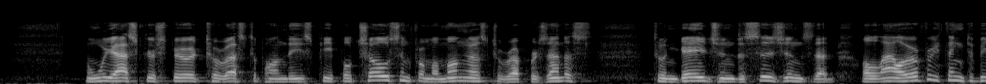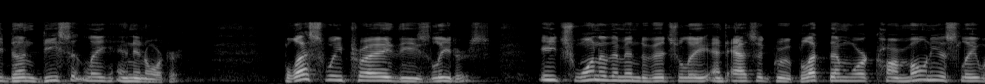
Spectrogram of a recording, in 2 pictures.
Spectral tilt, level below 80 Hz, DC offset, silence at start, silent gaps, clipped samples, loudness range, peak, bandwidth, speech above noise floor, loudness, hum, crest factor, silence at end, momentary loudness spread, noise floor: -5 dB/octave; -72 dBFS; under 0.1%; 0.35 s; none; under 0.1%; 3 LU; -8 dBFS; 7.6 kHz; 33 dB; -28 LUFS; none; 20 dB; 0 s; 8 LU; -61 dBFS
